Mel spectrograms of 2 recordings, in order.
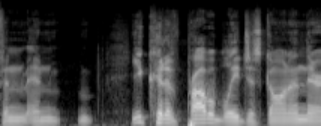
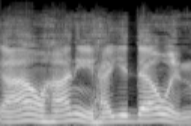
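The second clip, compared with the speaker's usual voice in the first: put-on very loud, creaky aged voice; 10 semitones higher, 9 dB louder than usual. Joking about growing old at sixty-five, creaky old voice. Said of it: "start getting really creaky".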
